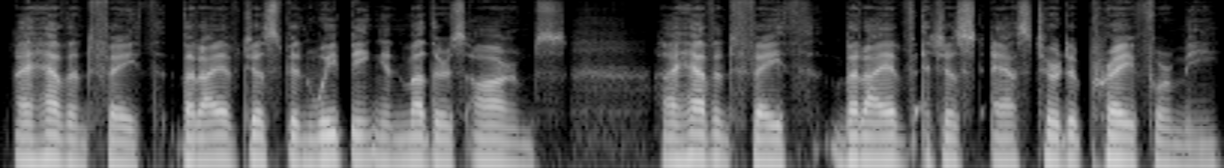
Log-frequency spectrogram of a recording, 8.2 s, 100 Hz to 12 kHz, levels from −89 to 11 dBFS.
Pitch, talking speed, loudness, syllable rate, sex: 115 Hz, 185 wpm, -18 LUFS, 4.3 syllables/s, male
